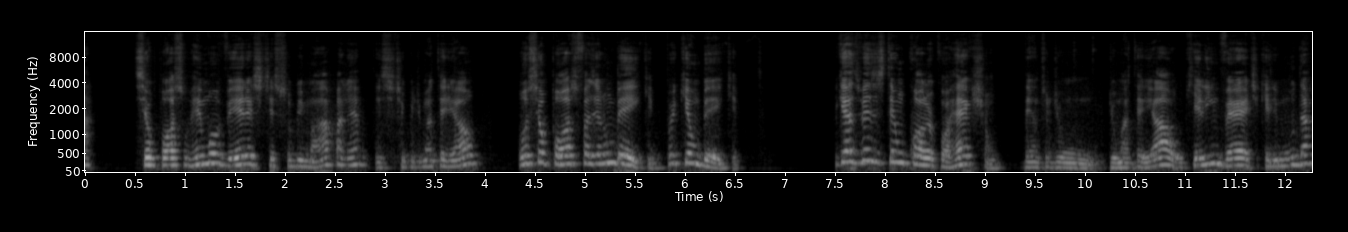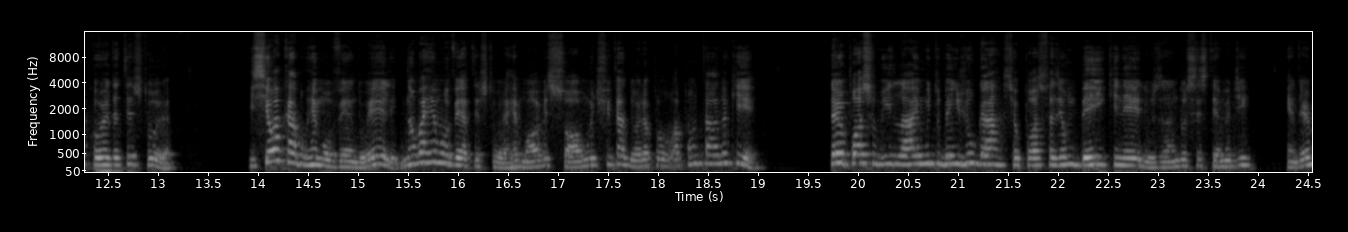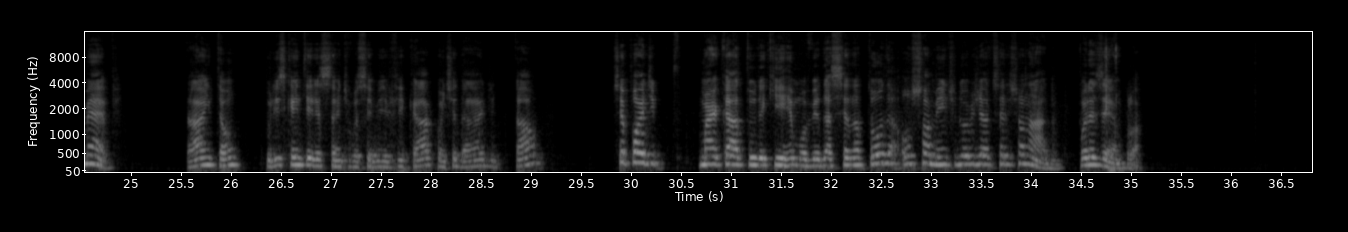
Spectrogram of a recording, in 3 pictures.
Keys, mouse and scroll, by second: 0.2 scroll up 1, 6.4 middle click, 9.8 click, 23.3 click, 25.5 click, 30.8 click, 31.3 click, 34.2 middle click, 34.7 p, 35.1-36.0 scroll down 3, 36.3 alt+middle click.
